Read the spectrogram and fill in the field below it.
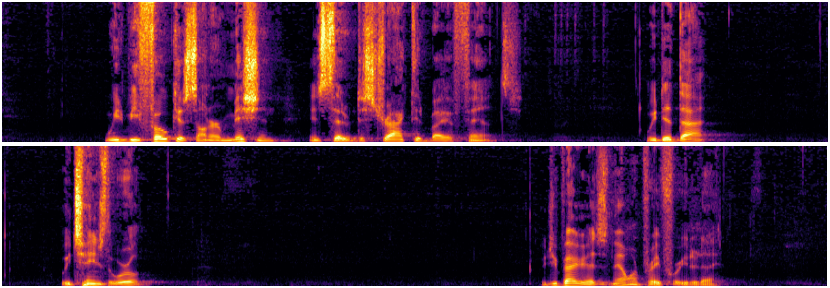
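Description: A middle-aged man speaks calmly and deliberately into a microphone, with pauses.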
